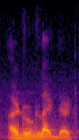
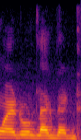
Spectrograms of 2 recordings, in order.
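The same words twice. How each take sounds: First: The voice sounds calm and steady. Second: The voice sounds agitated and defensive. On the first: The speaker sets a boundary with confidence. The speaker calls it right. "calm facial voice, you just have to say it like this" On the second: The speaker comes across as insecure. The speaker calls it wrong. "Then you will seem like an insecure dude"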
